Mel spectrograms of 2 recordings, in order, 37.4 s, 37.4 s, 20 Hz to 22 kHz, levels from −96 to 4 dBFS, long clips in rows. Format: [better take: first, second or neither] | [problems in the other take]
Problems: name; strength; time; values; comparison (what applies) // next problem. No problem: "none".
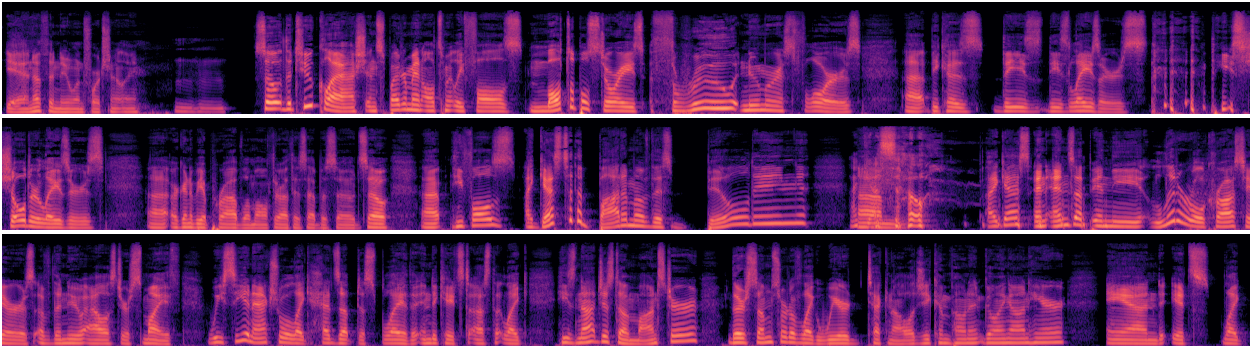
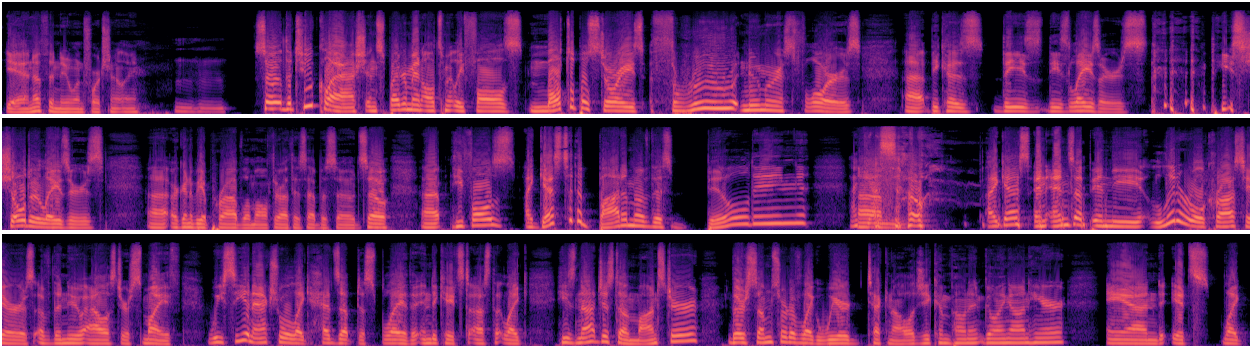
first | distortion; slight; 6% of the sound clipped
